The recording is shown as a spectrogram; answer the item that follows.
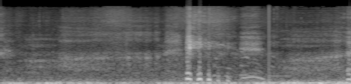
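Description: Wind buffeting the phone's microphone as a low rumble, with a brief burst of voice sounds a little past halfway.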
